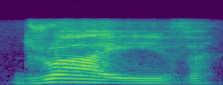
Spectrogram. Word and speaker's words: drive: Si pronuncio bien, debo tratar de terminar en un sonido V. Que yo repito, el sonido V es el labiecito inferior contra los dientes superiores. Y hay una vibración.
